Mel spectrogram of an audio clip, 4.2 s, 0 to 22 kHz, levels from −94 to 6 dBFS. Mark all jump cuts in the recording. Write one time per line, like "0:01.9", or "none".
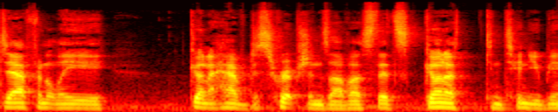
none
